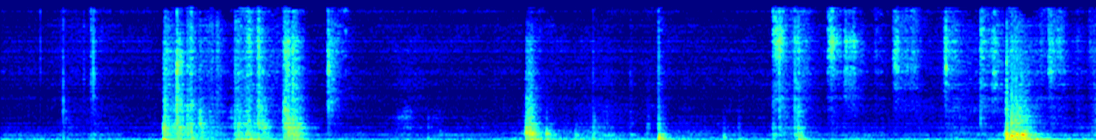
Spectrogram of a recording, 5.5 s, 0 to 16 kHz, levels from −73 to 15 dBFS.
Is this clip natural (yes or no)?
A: no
